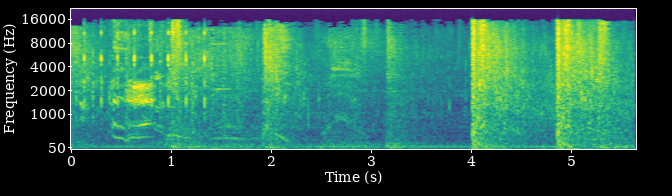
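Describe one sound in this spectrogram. A monster growls and groans.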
